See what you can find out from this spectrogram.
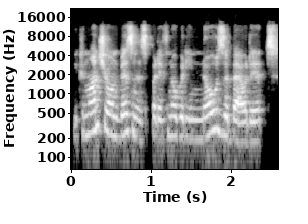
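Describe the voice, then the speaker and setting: Middle-aged woman, thoughtful and halting. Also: mid-range voice, darkish tone. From Canada, Quebec. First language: German. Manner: thoughtful, many false starts and filler words. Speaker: guest expert. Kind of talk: conversational interview answers.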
